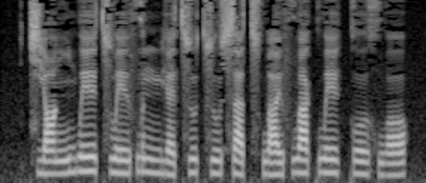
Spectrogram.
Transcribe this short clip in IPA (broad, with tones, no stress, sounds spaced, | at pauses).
t͡ɕ j ɑ˧˥ ŋ m w e˥ ɪ̯ t͡s w e˧˥ ɪ̯ f w ə˧ n m j ɛ˨˩ t͡s u˥˩ t͡s u˧˥ s ä˨˩ t͡sʰ w a˧˥ ɪ̯ f w ä˥ k w e˥˧ ɪ̯ k o˥˩ ʊ̯ x w ɔ˧˥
